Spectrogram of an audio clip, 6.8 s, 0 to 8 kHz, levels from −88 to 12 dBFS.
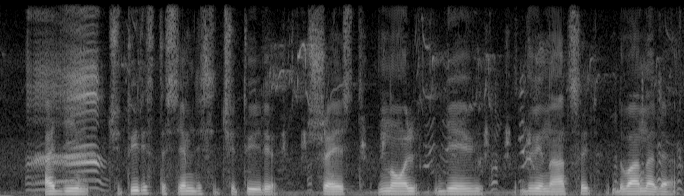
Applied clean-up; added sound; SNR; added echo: none; Fowl; 14 dB; none.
